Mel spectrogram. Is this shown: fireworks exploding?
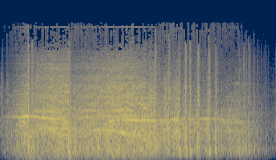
yes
